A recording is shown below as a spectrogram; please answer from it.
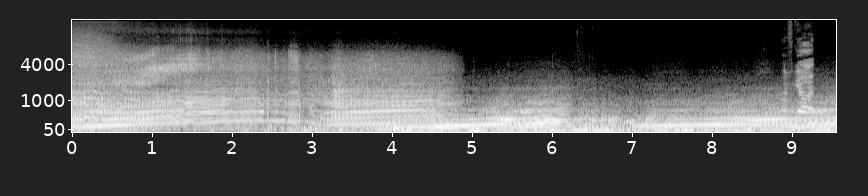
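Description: A Porsche Cayman 981 GTS engine accelerating in sport mode, loud rising revs climbing through gears with shifts between pulls, heard from inside the car.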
